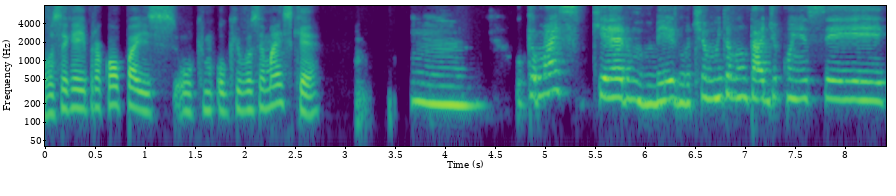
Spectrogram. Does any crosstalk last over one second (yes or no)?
no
